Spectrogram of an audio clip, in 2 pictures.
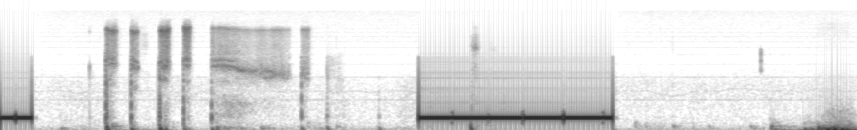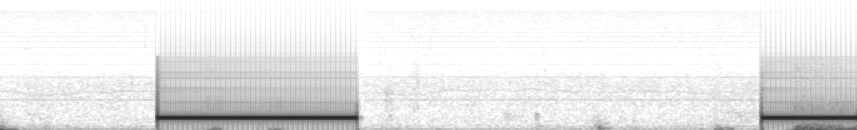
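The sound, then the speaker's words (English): A telephone dials a number with a quick run of keypad beeps. Then come three long, steady ringback tones, each lasting about two seconds, separated by quiet gaps that hold only faint low sounds. “Let's call some peeps. This is a number from somebody from last show sent us.”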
